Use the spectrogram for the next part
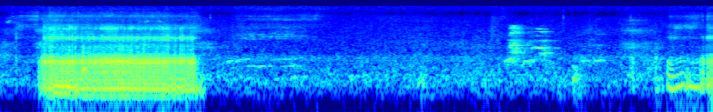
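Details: Sleeping King Charles Spaniel snoring: one loud, buzzing two-second snore, then quieter breathing with small snorts.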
